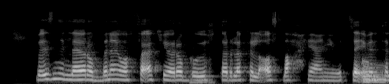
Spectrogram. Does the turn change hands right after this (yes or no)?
yes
